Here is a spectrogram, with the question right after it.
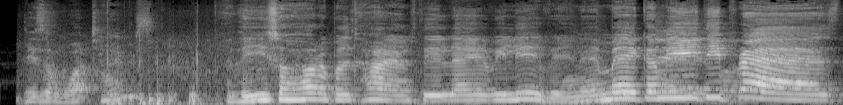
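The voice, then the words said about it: Imitates another person's voice. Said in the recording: “You sound like my impersonation of Pope Francisco. I know he's not Italian”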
